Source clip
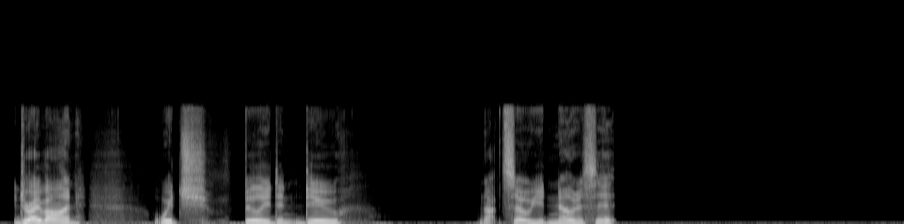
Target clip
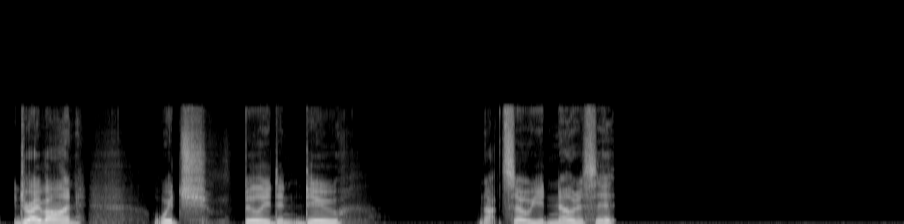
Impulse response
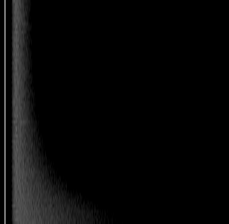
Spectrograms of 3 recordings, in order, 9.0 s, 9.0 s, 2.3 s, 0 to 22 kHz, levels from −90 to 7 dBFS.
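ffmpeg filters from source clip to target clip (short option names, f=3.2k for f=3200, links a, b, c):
-af "highpass=130"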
